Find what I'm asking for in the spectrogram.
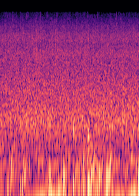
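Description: Rain falling in Minecraft, a soft, steady hiss of drops that stays faint and even from start to finish, with no voices.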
